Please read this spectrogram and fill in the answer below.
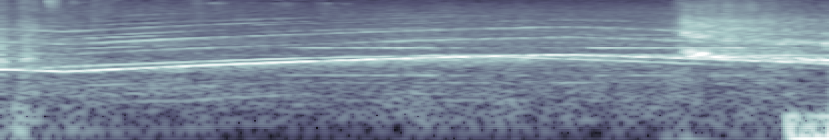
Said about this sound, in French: Peu avant l'hiver, les gyrophares et les sirènes ont réveillé les habitants.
